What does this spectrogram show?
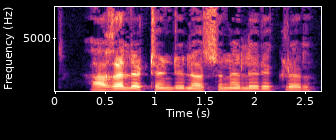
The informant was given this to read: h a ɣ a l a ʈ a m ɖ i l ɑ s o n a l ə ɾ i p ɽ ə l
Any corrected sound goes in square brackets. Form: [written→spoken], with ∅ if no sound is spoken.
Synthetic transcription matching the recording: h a ɣ a l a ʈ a [m→ɳ] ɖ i l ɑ s [o→u] n a l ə ɾ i [p→k] ɽ ə l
